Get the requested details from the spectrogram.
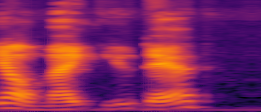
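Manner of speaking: Australian accent, a best-effort attempt. Retelling a phone call from a friend in australia: australian accent. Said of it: "that's my best Australian accent".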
